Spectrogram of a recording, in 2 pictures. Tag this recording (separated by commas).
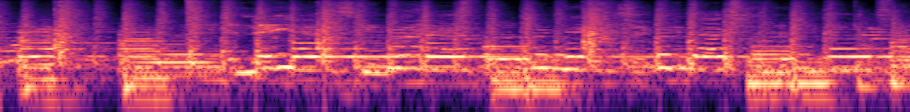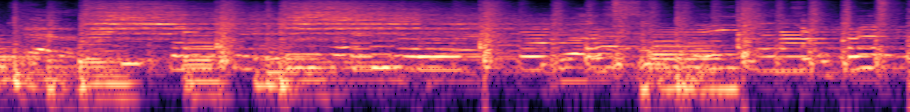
Music, Funk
